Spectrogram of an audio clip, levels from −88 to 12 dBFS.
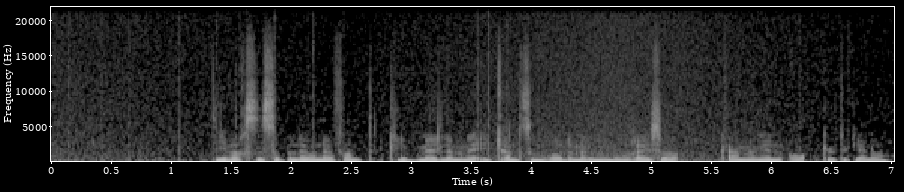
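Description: Overdone noise removal runs through the whole speech clip. A noise reduction stage was pushed too hard, so any frequency band sitting close to its noise estimate is pulled far down or switched off, and the softer parts of the voice fall below that line along with the background noise. Between phrases the background drops to near silence scattered with twinkling specks.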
